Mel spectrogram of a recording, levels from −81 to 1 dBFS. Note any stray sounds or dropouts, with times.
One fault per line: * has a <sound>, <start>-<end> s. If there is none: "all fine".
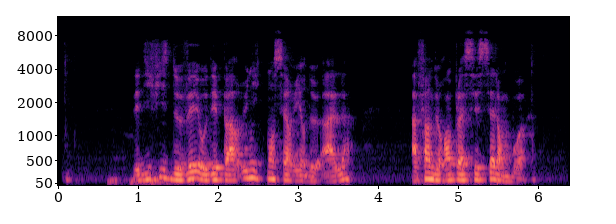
all fine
